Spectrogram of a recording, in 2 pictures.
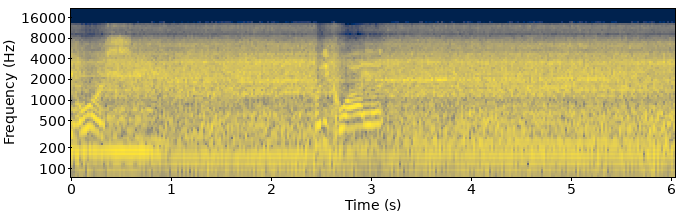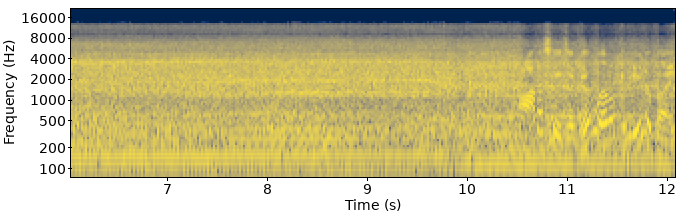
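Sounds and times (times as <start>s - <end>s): motorcycle engine cruising: 0.0s - 12.0s
wind rushing: 3.1s - 9.4s.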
